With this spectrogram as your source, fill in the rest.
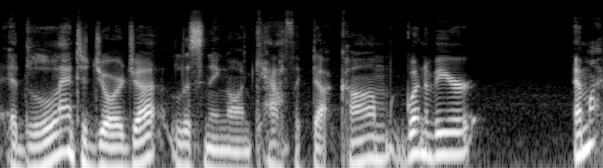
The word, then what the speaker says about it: Guinevere: Guinevere, am I pronouncing your name correctly?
